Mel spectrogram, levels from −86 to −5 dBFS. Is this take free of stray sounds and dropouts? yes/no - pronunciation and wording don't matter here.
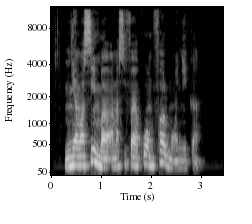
yes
